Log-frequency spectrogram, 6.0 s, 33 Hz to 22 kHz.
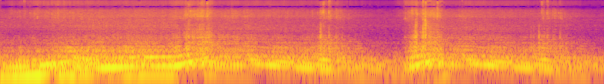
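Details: Trans Am V8 first running after rebuild and refresh begun October 2022: deep, even idle with two sharp throttle blips that climb cleanly and fall back, no knocks or misses; healthy.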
